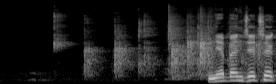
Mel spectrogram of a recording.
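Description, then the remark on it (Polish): An audience claps at the Kanaan Pentecostal Church in Olesno at the start of a sermon: four separate sharp bursts come first, then the clapping swells into louder, continuous applause as a voice begins speaking over it. “Nie będziecie klaskać po wszystkim.”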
